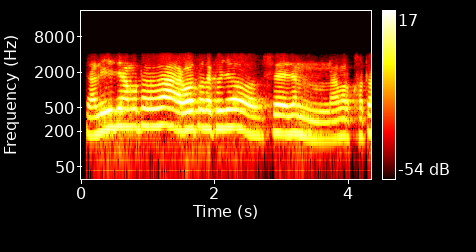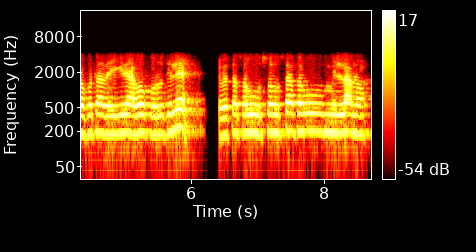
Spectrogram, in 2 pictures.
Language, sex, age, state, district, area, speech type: Odia, male, 18-30, Odisha, Boudh, rural, conversation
